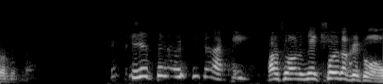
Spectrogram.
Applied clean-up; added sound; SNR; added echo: neural mask model DeepFilterNet 3.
